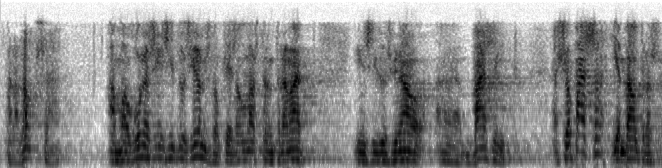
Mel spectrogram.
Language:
Catalan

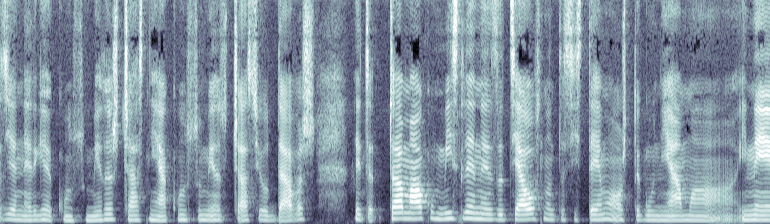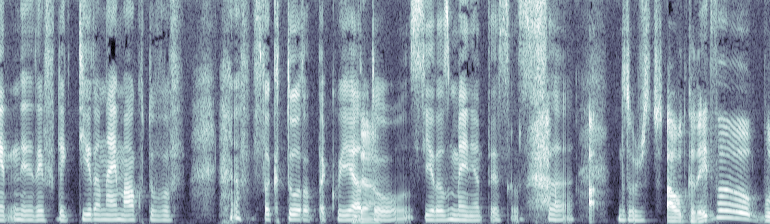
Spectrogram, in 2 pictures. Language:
Bulgarian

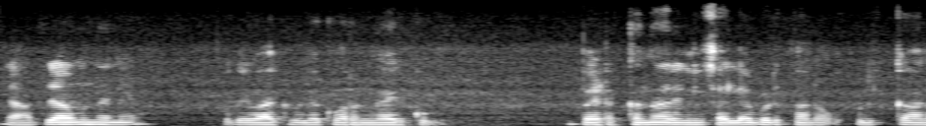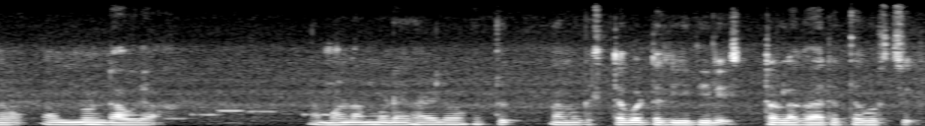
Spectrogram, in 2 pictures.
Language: Malayalam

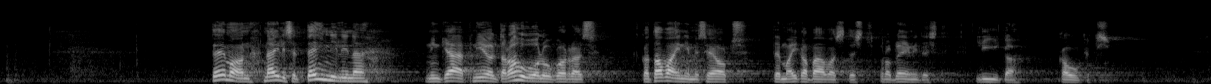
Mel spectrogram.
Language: Estonian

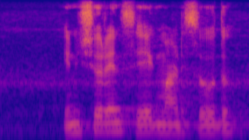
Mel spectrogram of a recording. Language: Kannada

